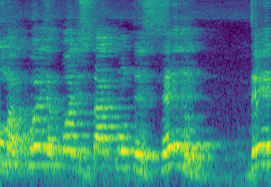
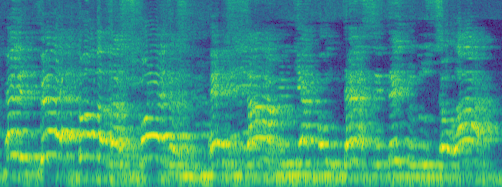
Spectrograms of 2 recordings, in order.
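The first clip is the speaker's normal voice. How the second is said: preaching at full force; 5 semitones higher than usual. Acted. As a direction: shout the truth to the congregation. Preaching climax.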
